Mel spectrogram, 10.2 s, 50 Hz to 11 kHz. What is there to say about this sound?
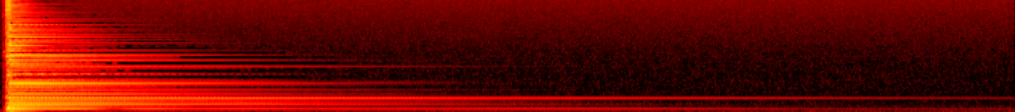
chord Gm6
Yamaha acoustic through USB microphone to laptop. Chords strummed with a metal pick. File name indicates chord.
acoustic, chord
